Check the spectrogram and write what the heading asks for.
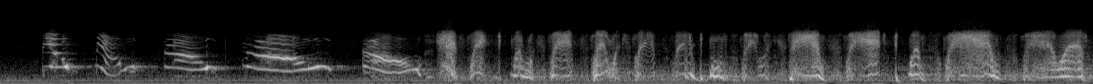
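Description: A human imitator's voice doing a cat fight: a few drawn-out meows sliding up and down in pitch, then from about four seconds in a fast, dense tangle of yowls and spitting. A low hum of the old broadcast recording lies under the first half.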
